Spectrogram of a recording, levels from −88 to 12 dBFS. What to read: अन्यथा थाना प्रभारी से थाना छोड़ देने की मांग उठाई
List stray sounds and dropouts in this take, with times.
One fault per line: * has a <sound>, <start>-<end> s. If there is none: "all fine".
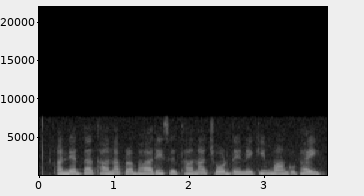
all fine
